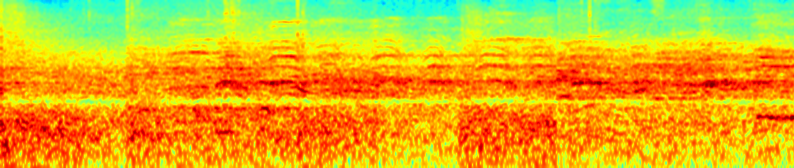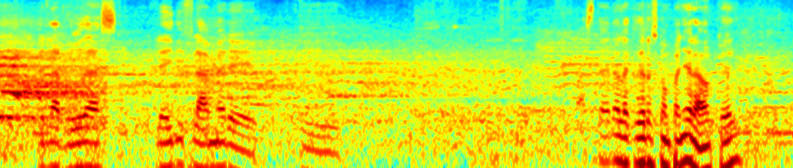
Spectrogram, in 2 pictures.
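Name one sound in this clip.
Bodies slam onto a wrestling ring mat with loud thuds.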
